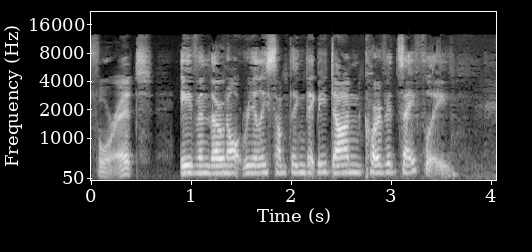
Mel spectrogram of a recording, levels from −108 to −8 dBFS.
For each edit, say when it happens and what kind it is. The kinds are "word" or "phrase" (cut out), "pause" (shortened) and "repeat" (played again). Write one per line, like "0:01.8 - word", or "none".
0:01.3 - word
0:02.3 - word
